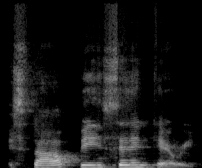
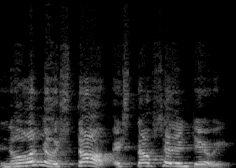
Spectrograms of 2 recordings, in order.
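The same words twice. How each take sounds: First: Lower, slow and settled; deliberately calm advice. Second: Quick, excited push; real hyper energy. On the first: Shown as a demonstration. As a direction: say it calmly, not hyped. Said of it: "this is the calm me". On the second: Real, not acted. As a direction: fire it out full of energy. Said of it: "I'm too hyper".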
